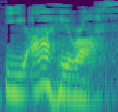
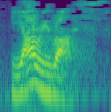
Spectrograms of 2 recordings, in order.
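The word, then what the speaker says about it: Iahiros (Ἰάϊρος): Iahiros is how his name is pronounced in Greek. Now, you can allegorize that one. Iahiros, Jairus.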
